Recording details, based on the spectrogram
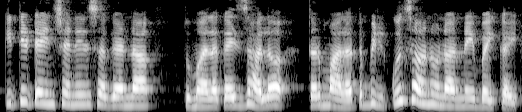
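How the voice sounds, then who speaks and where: A woman voicing a flattering young daughter-in-law who coaxes an old man in a TV serial recap. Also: a little high, brisk, dull audio, lightly acted. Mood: coaxing. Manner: coaxing, fawning.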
